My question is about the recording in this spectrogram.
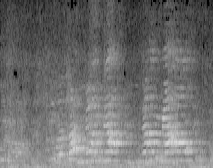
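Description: A toddler's high-pitched voice calling in two long sing-song calls, about a second in and again near the end, after a fainter call at the start. Typical of a small child calling 'miao miao' (meow meow) after a cat.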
